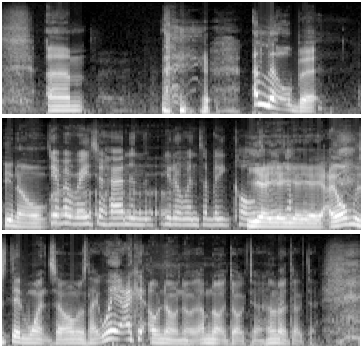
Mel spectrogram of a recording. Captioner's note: rires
